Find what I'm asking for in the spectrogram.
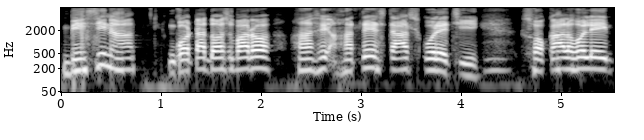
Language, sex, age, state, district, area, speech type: Bengali, male, 45-60, West Bengal, Nadia, rural, spontaneous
